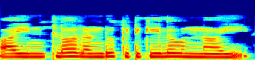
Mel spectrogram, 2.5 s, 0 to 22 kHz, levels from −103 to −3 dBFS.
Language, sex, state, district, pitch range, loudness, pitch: Telugu, female, Telangana, Mahabubabad, 230-245 Hz, -12 LUFS, 240 Hz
